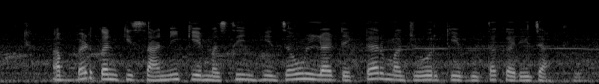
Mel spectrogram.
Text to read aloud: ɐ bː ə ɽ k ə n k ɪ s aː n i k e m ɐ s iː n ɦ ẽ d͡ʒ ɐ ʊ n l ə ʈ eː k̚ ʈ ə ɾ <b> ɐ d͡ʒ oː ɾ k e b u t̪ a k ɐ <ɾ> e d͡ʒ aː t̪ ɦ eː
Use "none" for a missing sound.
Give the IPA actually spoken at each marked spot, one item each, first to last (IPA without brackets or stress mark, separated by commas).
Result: m, ɾ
